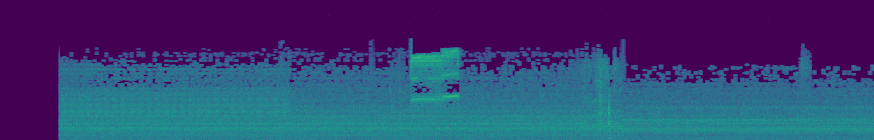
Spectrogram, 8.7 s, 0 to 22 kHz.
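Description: Steady electrical hum and hiss of the Enjoywood M4 galvo laser engraver standing powered on with its red aiming light lit, not engraving. A faint click comes about six seconds in.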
